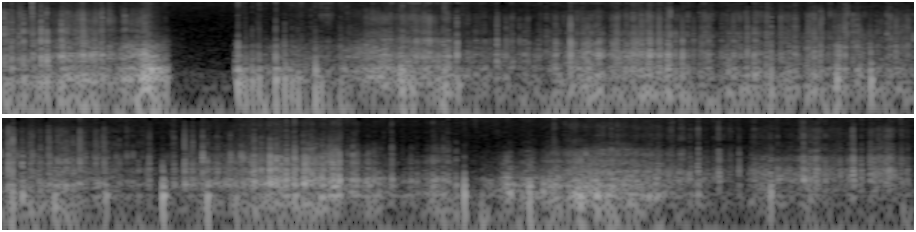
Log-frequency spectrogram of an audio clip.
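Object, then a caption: Foam microphone windscreen scraped by a plastic comb. A tortoiseshell plastic comb drags across the top and side of a black foam windscreen dome on a microphone. It makes a dense, muffled, low scratching rumble with almost no bright content. The scraping runs continuously, dipping briefly near the first second before carrying on steadily to the end.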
